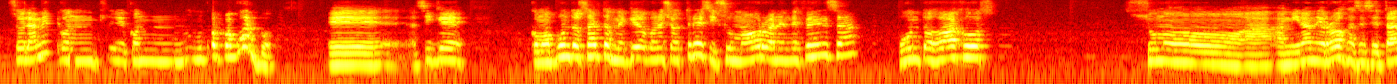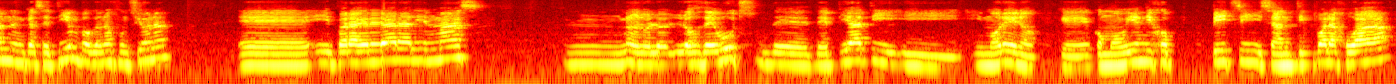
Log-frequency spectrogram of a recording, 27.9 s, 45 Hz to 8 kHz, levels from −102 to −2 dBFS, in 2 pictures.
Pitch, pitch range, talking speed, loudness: 170 Hz, 145-195 Hz, 150 wpm, -17 LUFS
